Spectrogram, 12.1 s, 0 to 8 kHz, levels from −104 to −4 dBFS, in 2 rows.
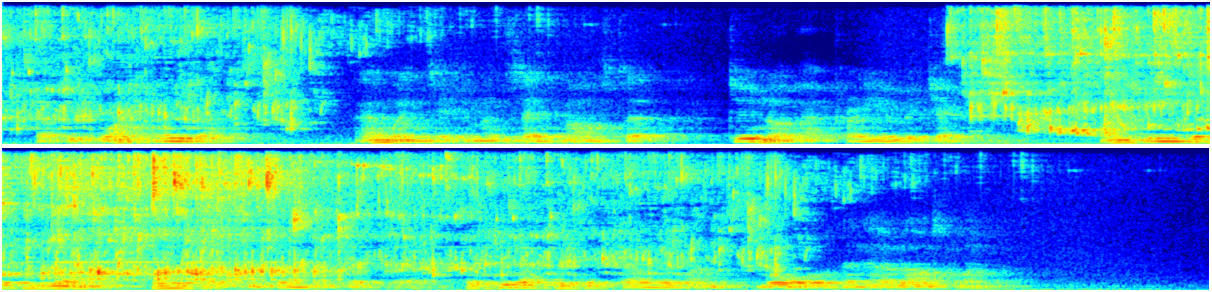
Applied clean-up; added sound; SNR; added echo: none; Water / Liquid; -1 dB; reverberation time 2.2 s.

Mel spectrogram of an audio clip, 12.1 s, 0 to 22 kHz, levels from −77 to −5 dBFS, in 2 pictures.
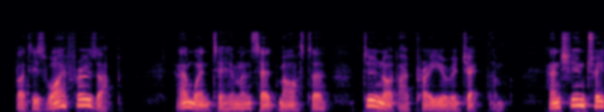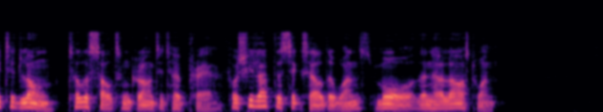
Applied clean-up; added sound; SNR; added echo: none; none; none; none.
